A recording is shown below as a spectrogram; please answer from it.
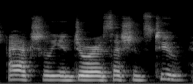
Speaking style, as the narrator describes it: Harry admitted softly

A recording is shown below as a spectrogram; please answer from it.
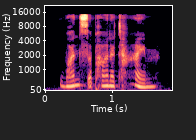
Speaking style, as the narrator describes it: whispered Despero

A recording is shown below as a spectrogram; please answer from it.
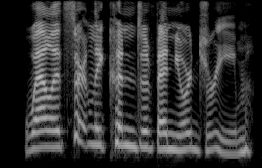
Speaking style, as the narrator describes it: Mom chuckled

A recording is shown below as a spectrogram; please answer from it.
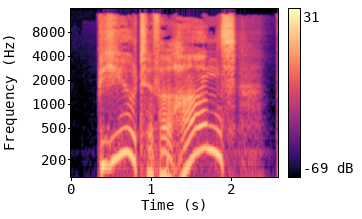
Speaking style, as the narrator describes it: Berkson breathed

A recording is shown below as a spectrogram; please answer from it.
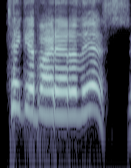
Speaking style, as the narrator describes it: shouted

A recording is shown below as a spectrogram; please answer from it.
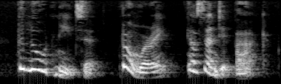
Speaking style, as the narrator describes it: One of the two men says calmly, in what you recognise as a Galilean accent

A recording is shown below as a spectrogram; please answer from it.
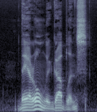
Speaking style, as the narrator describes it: he muttered grimly

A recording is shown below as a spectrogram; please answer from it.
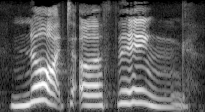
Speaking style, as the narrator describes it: the Besselisk bellowed

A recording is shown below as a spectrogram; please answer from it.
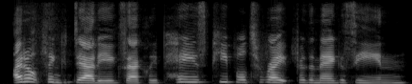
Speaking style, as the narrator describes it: said Luna dreamily

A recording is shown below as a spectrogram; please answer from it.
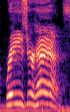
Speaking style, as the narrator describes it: He shouted

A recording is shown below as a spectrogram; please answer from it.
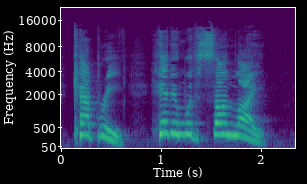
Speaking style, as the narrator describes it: Anna yelled

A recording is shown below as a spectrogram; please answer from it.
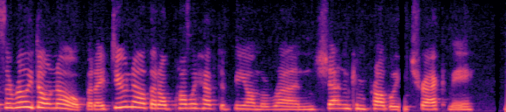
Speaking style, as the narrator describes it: Grape sighs and says

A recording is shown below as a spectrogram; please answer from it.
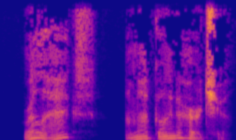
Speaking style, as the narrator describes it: I said, keeping my voice gentle

